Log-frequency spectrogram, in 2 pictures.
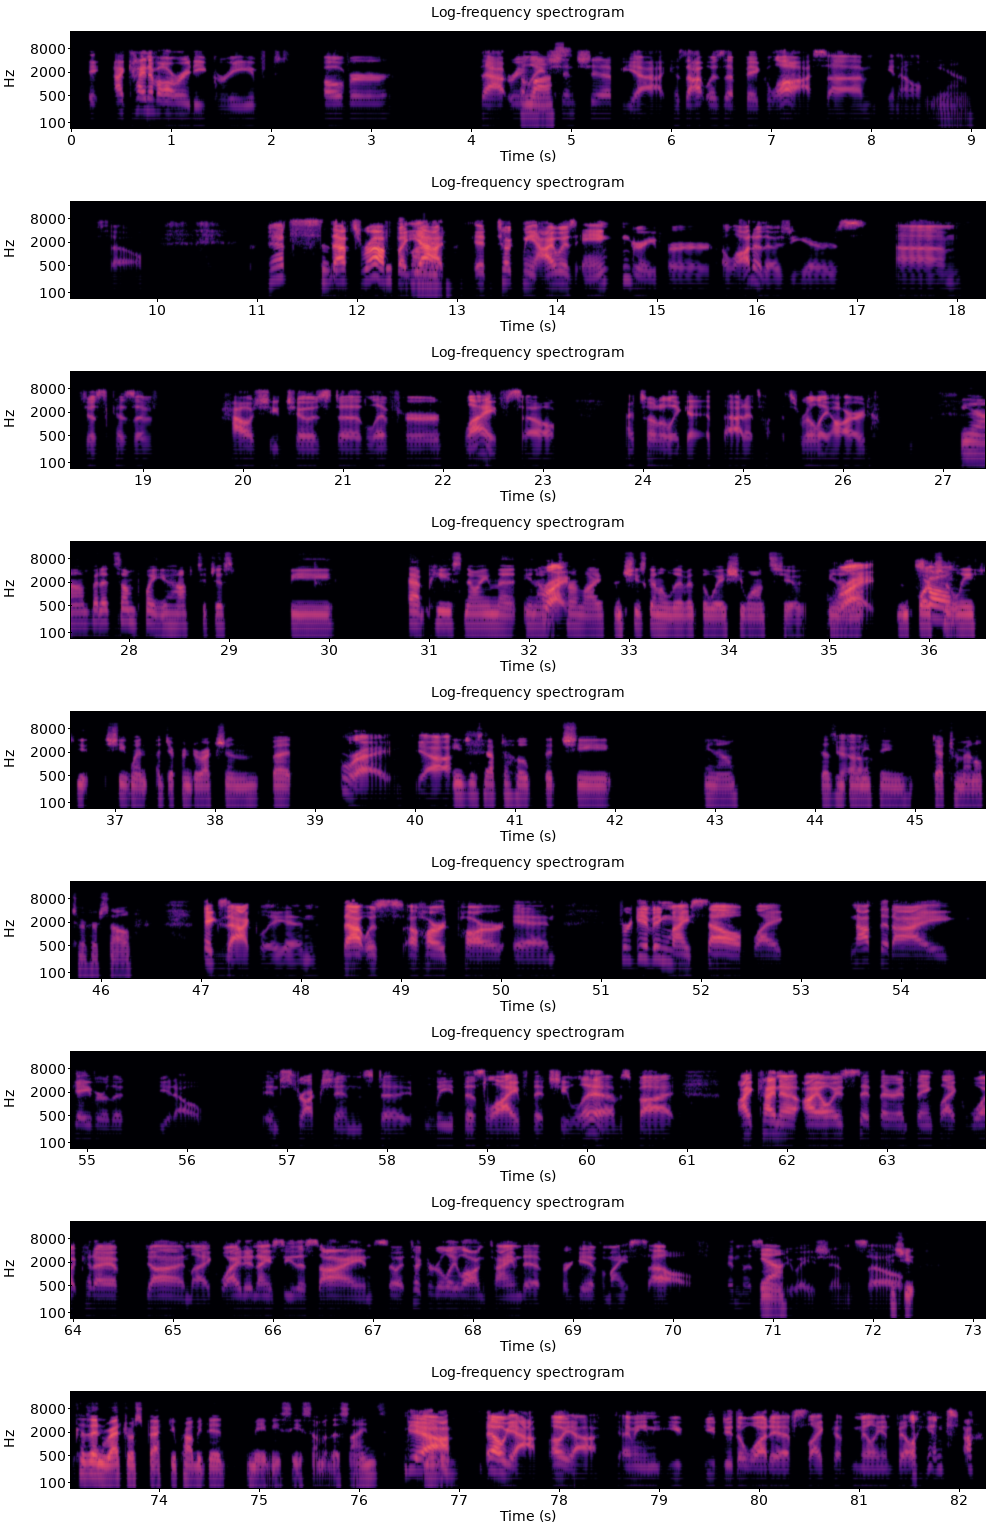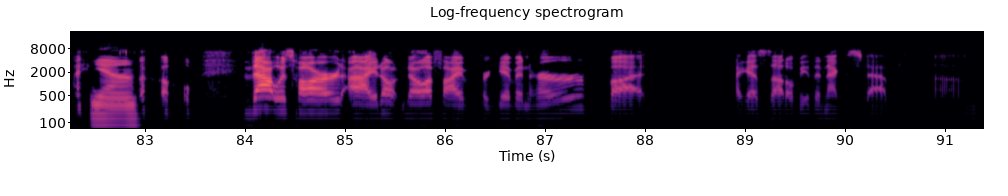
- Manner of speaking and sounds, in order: other background noise; tapping; laughing while speaking: "billion times so"
- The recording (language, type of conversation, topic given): English, unstructured, Can holding onto a memory prevent people from forgiving each other?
